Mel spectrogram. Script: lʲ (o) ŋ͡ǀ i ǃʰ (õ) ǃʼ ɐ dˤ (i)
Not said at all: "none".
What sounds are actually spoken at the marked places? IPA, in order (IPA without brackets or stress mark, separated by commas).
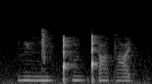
õ, õ, i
